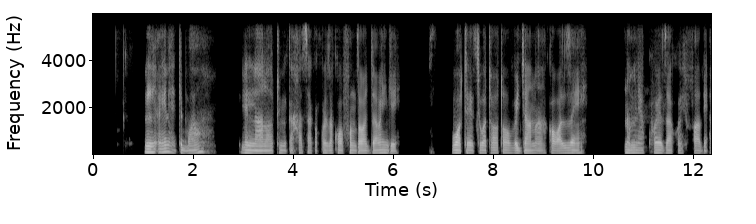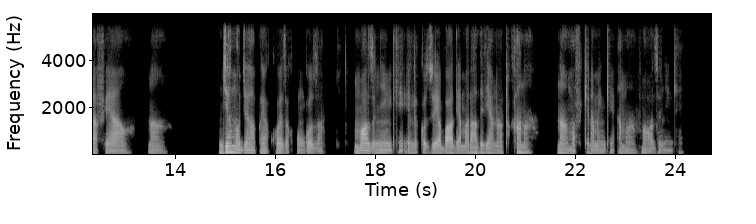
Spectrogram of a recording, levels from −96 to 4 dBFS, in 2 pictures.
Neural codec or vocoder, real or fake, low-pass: codec, 16 kHz, 6 kbps, DAC; fake; 5.4 kHz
